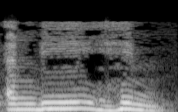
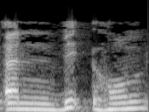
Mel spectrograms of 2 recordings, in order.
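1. فيه صوت ياء قبل "him". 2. فيه همزة قبل "hum". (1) "لما بيبدلها يقول أنبيهم" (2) "لما يقول أنبئهم"

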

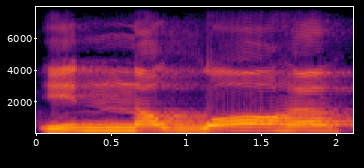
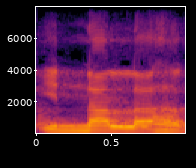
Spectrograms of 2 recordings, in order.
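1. Bunyi 'l' di Allah terdengar tebal dan berat. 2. Bunyi 'l' di Allah terdengar tipis dan ringan. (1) "dibaca tafkhim atau tebal" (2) "bukan innallaha"

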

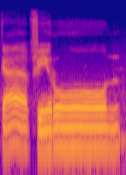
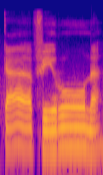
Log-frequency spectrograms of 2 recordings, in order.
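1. শব্দটি n-এর উপর শেষ হয়, আর তার আগে একটি টানা স্বর থাকে। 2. শব্দটি n-এর পরে একটি হ্রস্ব স্বরধ্বনি দিয়ে শেষ হয়।

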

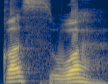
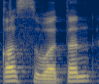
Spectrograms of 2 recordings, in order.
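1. शब्द हल्की h की आवाज़ से खत्म होता है। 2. शब्द t की आवाज़ और -an से खत्म होता है। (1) "तो कैसे वक़फ़ होगा?" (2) "यहाँ लिखा हुआ है क़स्वतन"

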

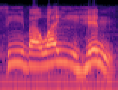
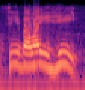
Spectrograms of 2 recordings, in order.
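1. الاسم ينتهي بصوت n زائد. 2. الاسم ينتهي بدون صوت n زائد. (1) "التنوين ده يبقى يصير اسم نكرة" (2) "ومن غير تنوين يصير معرفة"

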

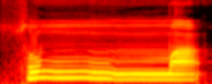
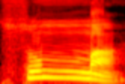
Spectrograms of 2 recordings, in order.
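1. নাকের আওয়াজ নাক দিয়ে কিছুক্ষণ ধরে রাখা হয়। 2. নাকের আওয়াজ ছোট, টানা নয়। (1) "এইভাবে একটু গুন্না করে পড়তে হবে" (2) "এরকম পড়বে না"

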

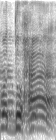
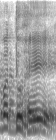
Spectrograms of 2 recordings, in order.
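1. शब्द का अंत खुले 'a' स्वर से होता है। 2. शब्द का अंत 'e' स्वर से होता है। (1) "एक होता ना वद्दुहा" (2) "एक होता वद्दुहे"

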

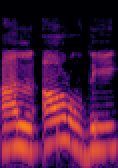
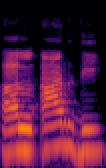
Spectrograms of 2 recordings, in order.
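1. r টি ভারী, স্বরধ্বনিটি গাঢ় করা। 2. r টি হালকা ও পাতলা, গাঢ় করা নয়।

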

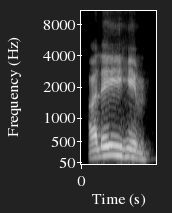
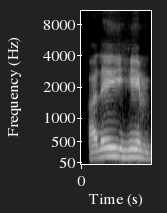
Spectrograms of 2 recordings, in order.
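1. Son hecede i ünlüsü var. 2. Son hecede i ünlüsü var.

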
